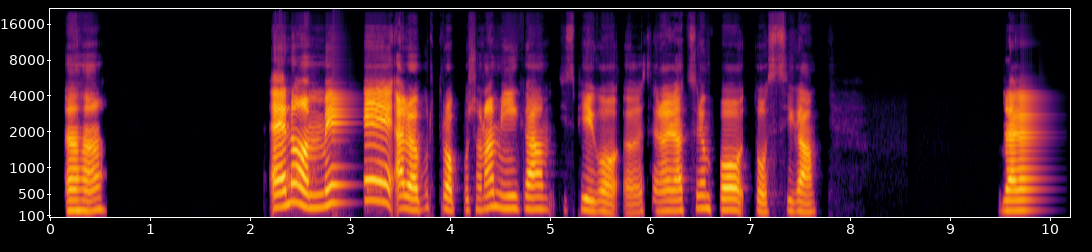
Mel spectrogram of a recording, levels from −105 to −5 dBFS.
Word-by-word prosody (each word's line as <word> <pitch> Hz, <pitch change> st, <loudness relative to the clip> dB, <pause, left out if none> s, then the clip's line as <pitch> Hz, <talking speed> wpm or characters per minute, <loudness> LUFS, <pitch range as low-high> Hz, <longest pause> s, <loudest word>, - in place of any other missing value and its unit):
Ah-ah. 195 Hz, +1 st, 0 dB, 1.6 s
Eh 260 Hz, +2 st, +8 dB
no, 345 Hz, -1 st, +3 dB
a 275 Hz, -, +9 dB
me 330 Hz, +8 st, 0 dB, 0.4 s
allora 225 Hz, -3 st, +4 dB
purtroppo 205 Hz, -3 st, -7 dB
c'ho 210 Hz, +1 st, -18 dB
un'amica 230 Hz, -2 st, -2 dB
ti 200 Hz, -, -36 dB
spiego, 185 Hz, -3 st, -5 dB
uhm, 155 Hz, +1 st, -11 dB
sta 190 Hz, -, -23 dB
in -, -, -6 dB
una 190 Hz, -, +2 dB
relazione 195 Hz, +5 st, -4 dB
un 230 Hz, -, -12 dB
po' 205 Hz, -1 st, 0 dB
tossica. 170 Hz, 0 st, -5 dB, 1.8 s
De 195 Hz, +1 st, 0 dB
200 Hz, 120 wpm, -19 LUFS, 190-235 Hz, 1.8 s, a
